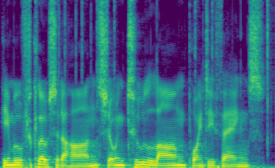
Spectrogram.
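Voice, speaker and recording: A man narrating a spooky radio play in a measured, dramatic storytelling style. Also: low voice. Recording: faint background noise.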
